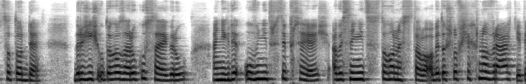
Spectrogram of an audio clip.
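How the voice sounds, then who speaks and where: A woman calmly leading a guided imagery exercise in a webinar, speaking softly and narrating a scene. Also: on the high side, smooth. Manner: soft, calm, storytelling.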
